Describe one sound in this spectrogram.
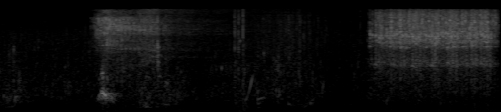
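A fishing lure splashes into water.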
